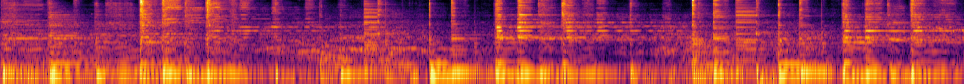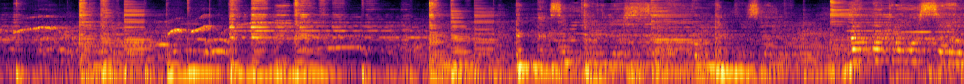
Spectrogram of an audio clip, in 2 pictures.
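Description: A band plays live, with acoustic guitar and a harmonica carrying the melody in long, bending notes over a steady low bass line.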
